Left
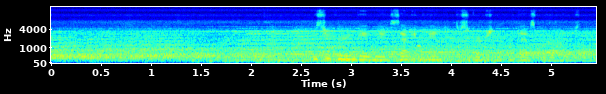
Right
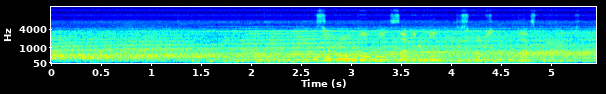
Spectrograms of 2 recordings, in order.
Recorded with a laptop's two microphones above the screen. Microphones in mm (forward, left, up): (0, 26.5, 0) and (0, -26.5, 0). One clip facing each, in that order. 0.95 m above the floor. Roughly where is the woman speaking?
Centre.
